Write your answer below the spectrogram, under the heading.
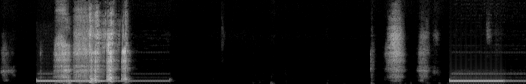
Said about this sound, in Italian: Quindi lo chiamo live, ragazzi, lo chiamo live. Vediamo se risponde.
